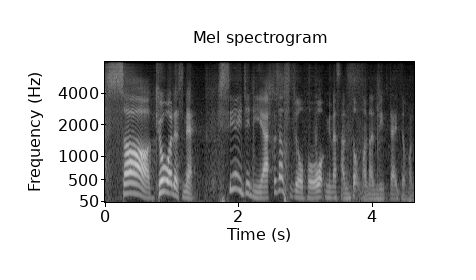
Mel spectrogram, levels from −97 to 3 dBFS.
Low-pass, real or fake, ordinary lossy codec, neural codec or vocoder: none; fake; none; codec, 16 kHz, about 1 kbps, DyCAST, with the encoder's durations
